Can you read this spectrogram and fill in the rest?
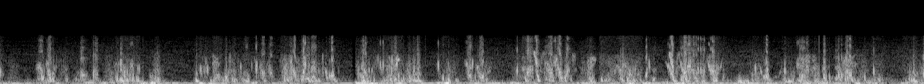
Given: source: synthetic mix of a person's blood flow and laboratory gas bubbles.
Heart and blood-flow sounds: Doppler ultrasound of blood flow; subclavian vein
0.00-0.05 s: bubbles
0.35-0.58 s: bubbles
0.64-0.70 s: bubbles
0.73-0.89 s: bubbles
0.91-1.01 s: bubbles
1.06-1.44 s: bubbles
1.48-1.62 s: bubbles
1.94-2.75 s: bubbles
2.79-3.40 s: bubbles
3.56-4.25 s: bubbles
4.35-4.60 s: bubbles
4.64-4.93 s: bubbles
5.14-5.76 s: bubbles
5.85-6.58 s: bubbles
6.64-7.28 s: bubbles
7.50-8.85 s: bubbles
9.02-9.25 s: bubbles
From the record:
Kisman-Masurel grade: 343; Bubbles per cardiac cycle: rolling drumbeat, 9 or more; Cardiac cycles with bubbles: 100%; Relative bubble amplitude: loud (0.450 to 0.775); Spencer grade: 3 (all of the cardiac periods contain showers or single bubble signals, but not dominating or overriding the cardiac motion signals); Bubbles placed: anywhere in the cardiac cycle

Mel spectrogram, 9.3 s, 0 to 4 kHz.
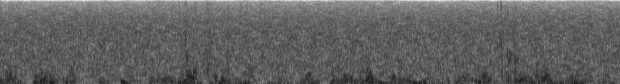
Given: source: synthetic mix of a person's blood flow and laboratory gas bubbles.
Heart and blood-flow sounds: Doppler ultrasound of blood flow; precordium
2.75-3.01 s: bubbles
3.05-3.28 s: bubbles
3.34-3.46 s: bubbles
7.43-7.82 s: bubbles
From the record:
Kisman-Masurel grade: 222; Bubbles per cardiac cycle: several, 3 to 8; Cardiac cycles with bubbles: 10 to 50%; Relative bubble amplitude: moderate (0.250 to 0.450); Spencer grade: 2 (many but less than half of the cardiac periods contain bubble signals, singularly or in groups); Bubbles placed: anywhere in the cardiac cycle

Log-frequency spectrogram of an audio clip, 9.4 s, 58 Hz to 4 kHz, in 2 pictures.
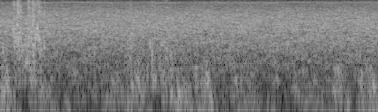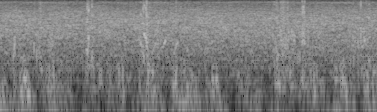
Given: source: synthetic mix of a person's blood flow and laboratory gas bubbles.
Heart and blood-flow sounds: Doppler ultrasound of blood flow; precordium
0.00-0.10 s: bubbles
0.13-0.58 s: bubbles
1.56-2.16 s: bubbles
5.10-5.44 s: bubbles
5.76-6.05 s: bubbles
6.17-6.27 s: bubbles
6.44-7.10 s: bubbles
8.09-8.72 s: bubbles
8.85-9.45 s: bubbles
From the record:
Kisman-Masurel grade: 332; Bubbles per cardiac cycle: rolling drumbeat, 9 or more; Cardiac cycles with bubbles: 50 to 99%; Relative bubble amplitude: moderate (0.250 to 0.450); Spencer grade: 3 (all of the cardiac periods contain showers or single bubble signals, but not dominating or overriding the cardiac motion signals); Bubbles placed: anywhere in the cardiac cycle

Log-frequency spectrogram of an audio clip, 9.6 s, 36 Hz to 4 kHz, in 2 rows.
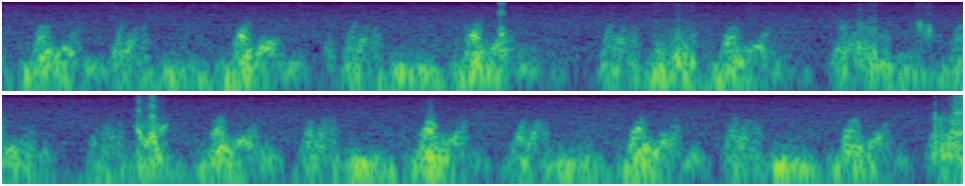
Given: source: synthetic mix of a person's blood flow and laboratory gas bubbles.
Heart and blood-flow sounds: Doppler ultrasound of blood flow; precordium
0.00-0.02 s: bubbles
2.47-2.53 s: bubbles
3.25-3.48 s: bubbles
4.17-4.45 s: bubbles
4.56-4.67 s: bubbles
5.45-5.63 s: bubbles
9.45-9.62 s: bubbles
From the record:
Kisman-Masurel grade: 123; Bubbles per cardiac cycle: 1 to 2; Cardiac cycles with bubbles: 10 to 50%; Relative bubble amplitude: loud (0.450 to 0.775); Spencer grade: 2 (many but less than half of the cardiac periods contain bubble signals, singularly or in groups); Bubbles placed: only in the low amplitude regions of the cardiac cycle

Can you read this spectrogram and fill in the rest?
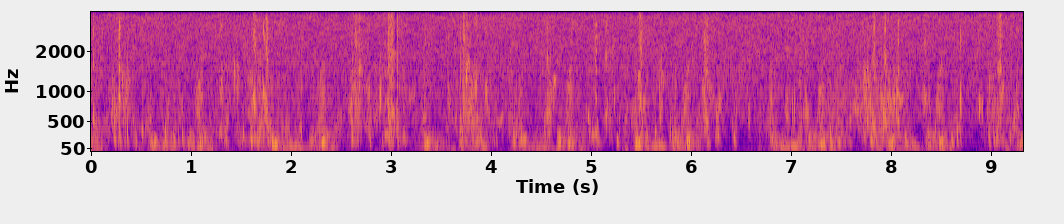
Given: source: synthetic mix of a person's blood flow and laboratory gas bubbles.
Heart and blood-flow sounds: Doppler ultrasound of blood flow; precordium
0.00-0.09 s: bubbles
0.16-0.55 s: bubbles
0.71-0.97 s: bubbles
1.28-2.12 s: bubbles
2.56-3.27 s: bubbles
3.54-4.14 s: bubbles
4.18-4.36 s: bubbles
4.51-4.67 s: bubbles
4.92-5.33 s: bubbles
5.46-5.58 s: bubbles
5.62-5.90 s: bubbles
6.09-6.34 s: bubbles
6.40-6.50 s: bubbles
6.55-6.61 s: bubbles
6.93-7.20 s: bubbles
7.36-8.20 s: bubbles
8.28-8.43 s: bubbles
8.58-8.74 s: bubbles
8.85-9.24 s: bubbles
From the record:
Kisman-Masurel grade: 342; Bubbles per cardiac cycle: rolling drumbeat, 9 or more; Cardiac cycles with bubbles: 100%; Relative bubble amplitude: moderate (0.250 to 0.450); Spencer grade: 3 (all of the cardiac periods contain showers or single bubble signals, but not dominating or overriding the cardiac motion signals); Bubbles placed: only in the low amplitude regions of the cardiac cycle

